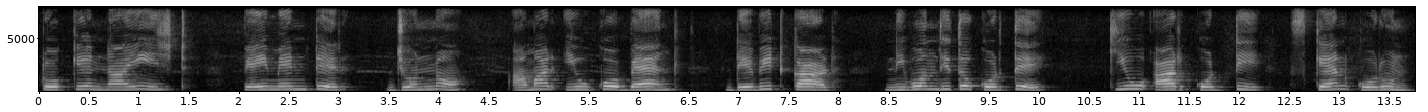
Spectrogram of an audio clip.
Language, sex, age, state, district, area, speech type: Bengali, female, 30-45, West Bengal, Purba Medinipur, rural, read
